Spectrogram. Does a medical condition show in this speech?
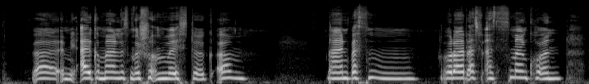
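Yes: deafness; not deaf from birth, attended hearing school, spoken first language, later learned sign language; lip-reads hosts without interpreter, cannot hear podcast, wears Zupack bass backpack at home; speaks and signs, bilingual, hearing people forget deafness because speaks.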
